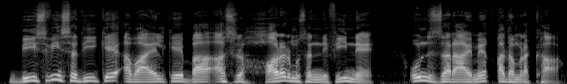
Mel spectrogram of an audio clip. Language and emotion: Urdu, neutral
